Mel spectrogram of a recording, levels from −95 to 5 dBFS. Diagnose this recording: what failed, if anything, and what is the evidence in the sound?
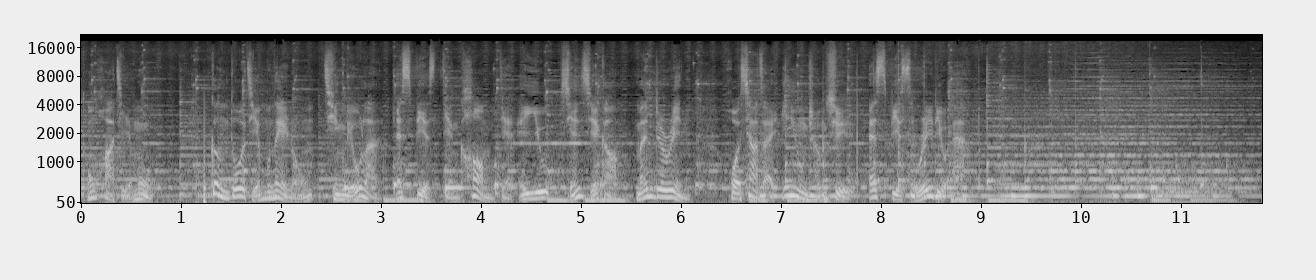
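A loud pop occurs twice, at 1.24 to 1.27 s and again at 7.77 to 7.80 s. Each is a single sharp transient lasting about 30 ms and peaking roughly 15 dB above the surrounding sound, which continues uninterrupted beneath it. The cause is likely a voltage step or pulse in the analogue wiring, from a plug, switch or static discharge, that was added to the signal and then shaped by the circuits that followed.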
